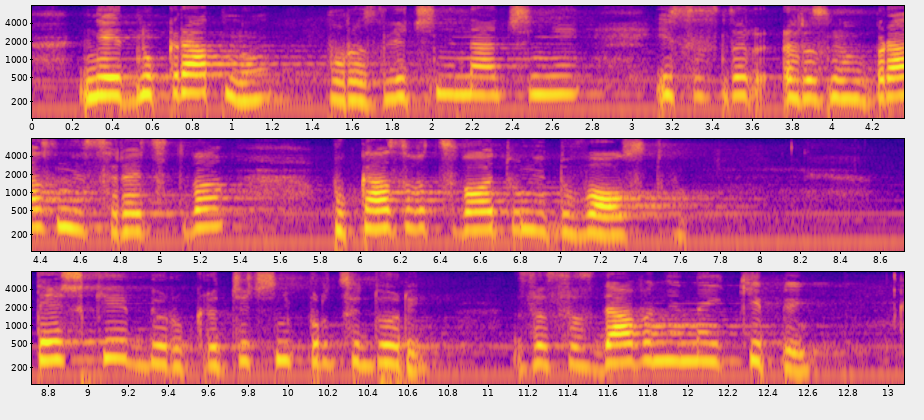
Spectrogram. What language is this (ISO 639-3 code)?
bul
